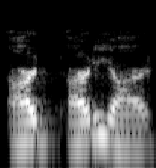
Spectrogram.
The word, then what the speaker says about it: RT Art: print shop is Art Arty art and it's spelled RT it's RT like the letter R the letter T and then art okay and their their website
